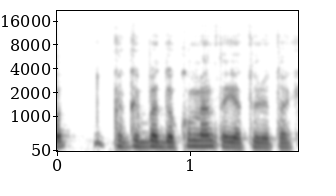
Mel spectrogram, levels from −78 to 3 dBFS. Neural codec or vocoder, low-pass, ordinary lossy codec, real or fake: vocoder, 44.1 kHz, 128 mel bands every 512 samples, BigVGAN v2; 14.4 kHz; Opus, 32 kbps; fake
